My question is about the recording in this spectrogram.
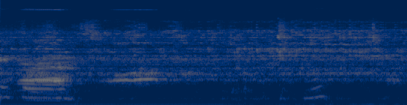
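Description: Short voiced sounds from a person in three brief bursts, not clear words, over a steady low hum.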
